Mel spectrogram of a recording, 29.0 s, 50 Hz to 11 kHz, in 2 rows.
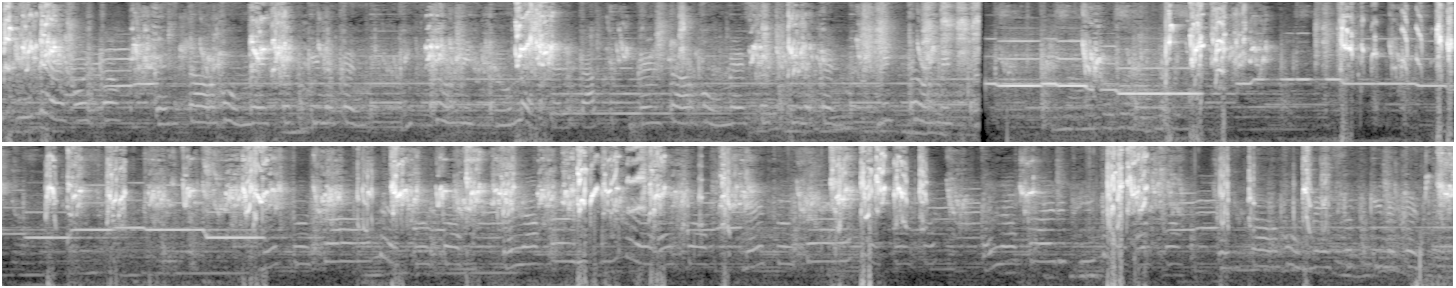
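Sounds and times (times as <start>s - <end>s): budgerigars chirping and warbling: 0.0s - 29.0s.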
